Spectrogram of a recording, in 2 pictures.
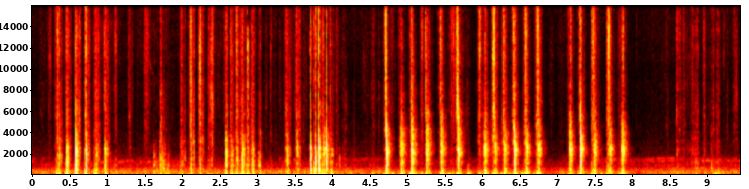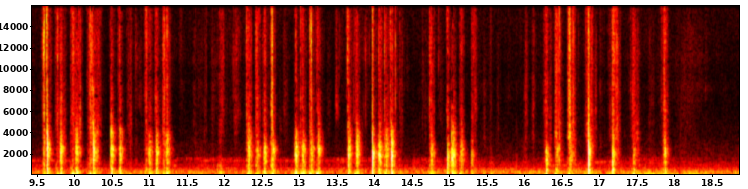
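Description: A knife chops quickly on a wooden board.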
